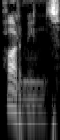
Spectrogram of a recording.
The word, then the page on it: harminc: Hungarian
